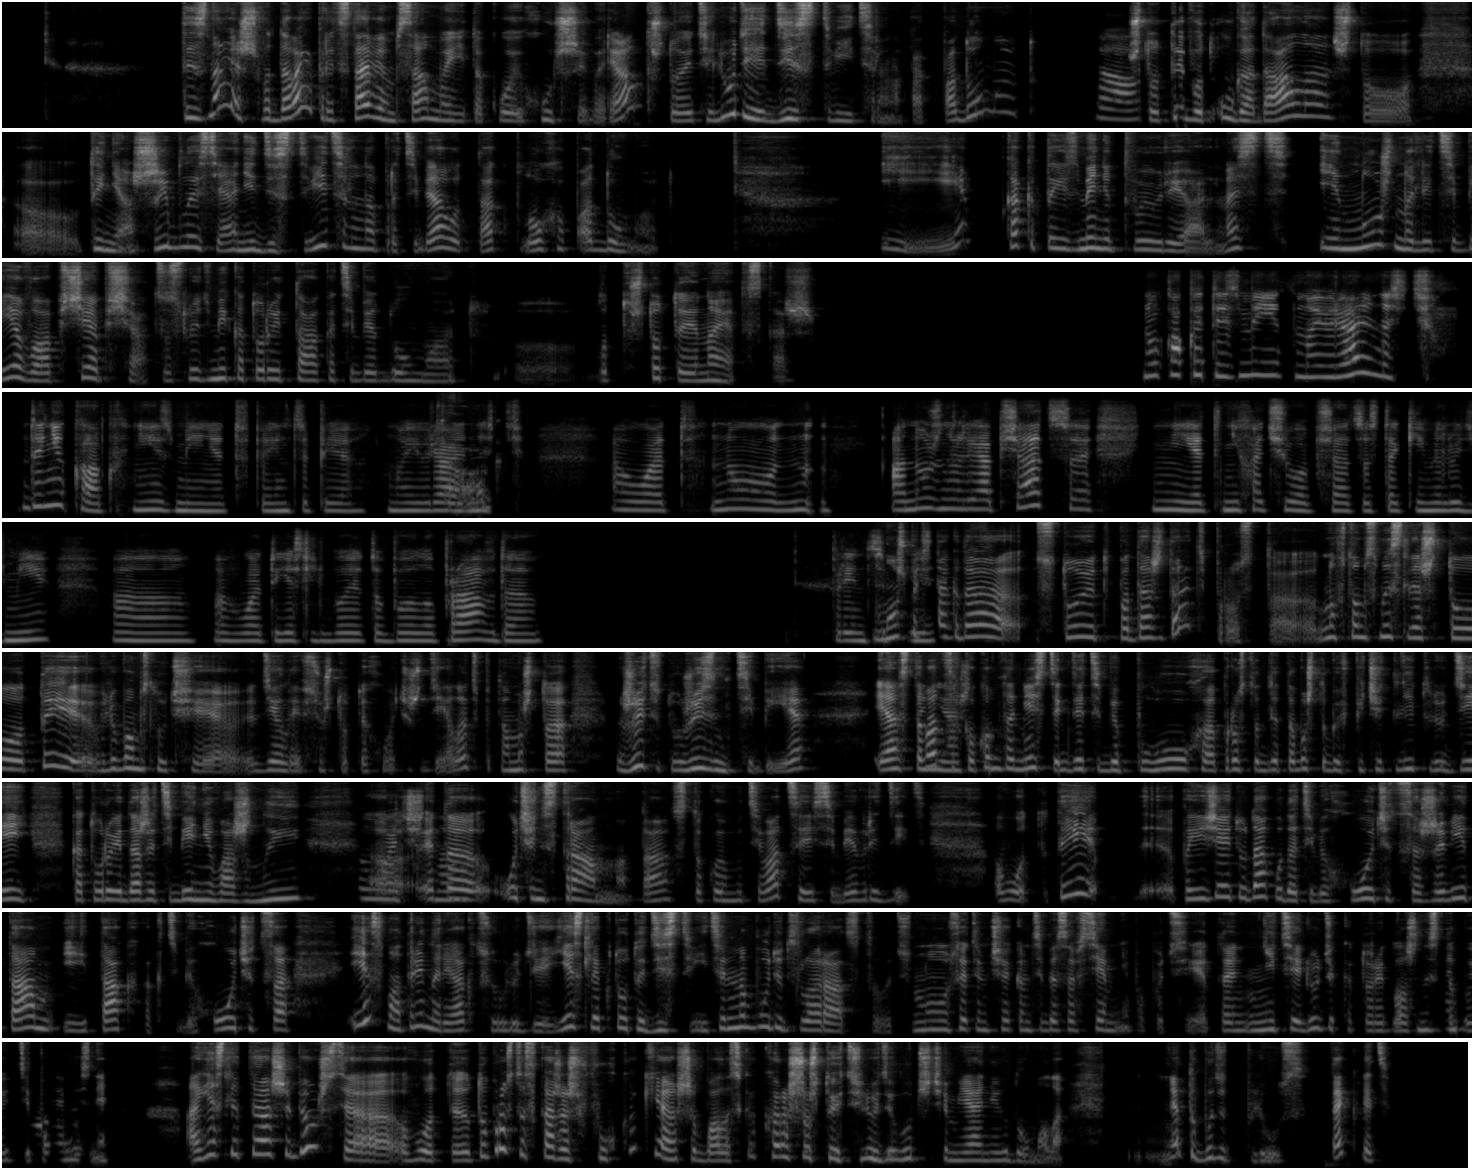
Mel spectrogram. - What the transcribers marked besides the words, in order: other background noise; tapping
- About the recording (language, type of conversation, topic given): Russian, advice, Как мне перестать бояться оценки со стороны других людей?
